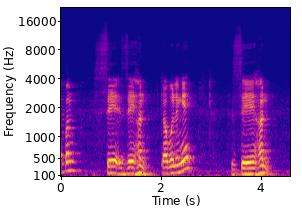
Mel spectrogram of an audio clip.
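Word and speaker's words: zehn: जेहन। क्या बोलेंगे? जेहन। इसमें क्या होता है? तय साइलेंट होता है।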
